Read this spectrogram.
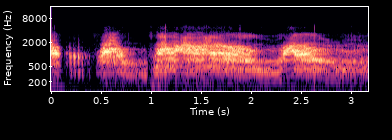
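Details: Cougar growling: a few short rough notes, then a long sustained raspy growl followed by another drawn-out snarl, harsh and mid-pitched throughout.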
